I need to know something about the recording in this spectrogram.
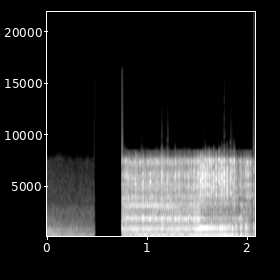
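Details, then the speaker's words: Poulan Wild Thing 2375 LE chainsaw after carburetor and fuel line repair with fresh gas; a weak low putter drops out to silence, then the saw catches and screams at high revs; it stalls at idle, and the idle needs raising. "oh all right keep stall out all right so more than likely this thing it's it's stalling out at idle"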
